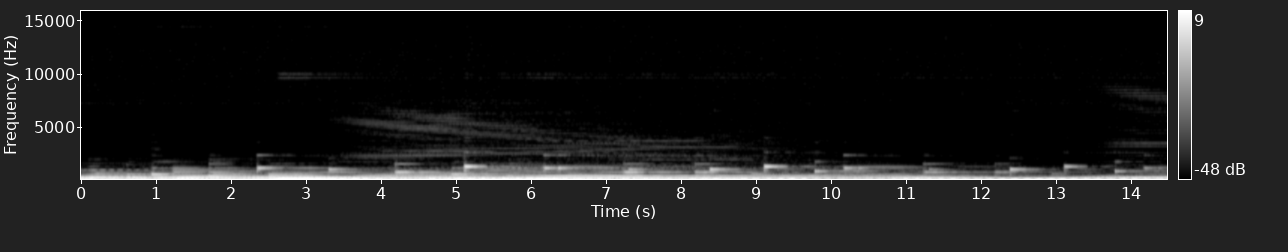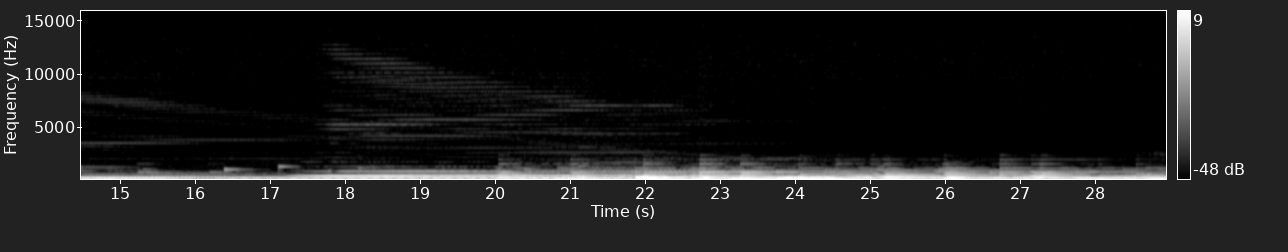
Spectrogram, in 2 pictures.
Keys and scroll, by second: 1.3 ctrl+alt+z, 6.9 ctrl+j, 7.8 ctrl+j, 21.9 ctrl+e, 23.0 ctrl+j, 24.7 space, 25.1 ctrl+j, 25.9 ctrl+j, 26.4 ctrl+j, 27.5 ctrl+e, 27.6 ctrl+j, 28.5 ctrl+j.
